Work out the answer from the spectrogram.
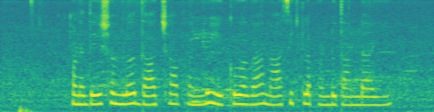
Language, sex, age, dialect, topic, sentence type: Telugu, female, 18-24, Southern, agriculture, statement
